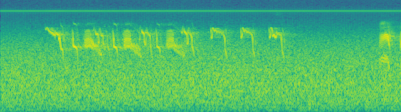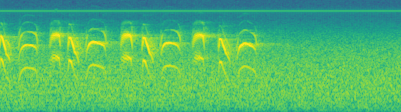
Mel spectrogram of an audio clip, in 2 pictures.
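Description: A bird calling: a quick series of short notes, then a louder run of about a dozen ringing notes that rise and fall, over a steady hiss.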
